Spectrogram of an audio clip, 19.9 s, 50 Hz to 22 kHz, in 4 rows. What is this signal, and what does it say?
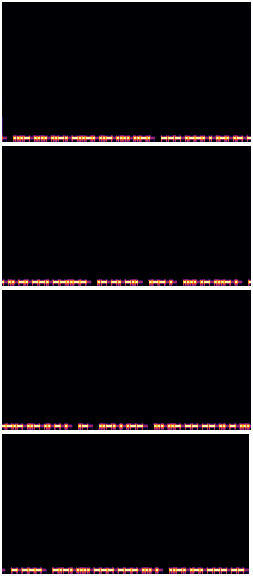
Morse code, heard as a keyed tone, about 36 wpm, 750 Hz. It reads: VHF/UHF OPERATING, AND WE HAVE QUITE A FEW SUMMITS TO CHOOSE FROM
